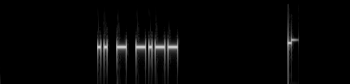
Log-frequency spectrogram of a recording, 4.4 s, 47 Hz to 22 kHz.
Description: Morse code, heard as a keyed tone, about 30 wpm, 700 Hz. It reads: ITY
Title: Prefixes and Suffixes 30wpm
